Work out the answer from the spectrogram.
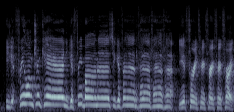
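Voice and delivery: lightly mocked pitchman piling on the freebies; seminar salesperson pitch. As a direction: imitate a seminar seller, starting high and settling down. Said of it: "The person's up there and they'll say".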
